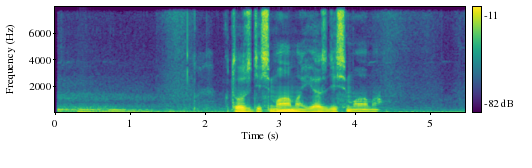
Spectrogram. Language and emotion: Russian, sad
